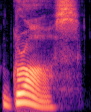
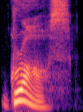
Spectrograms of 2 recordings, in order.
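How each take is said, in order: The two takes are said the same way.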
